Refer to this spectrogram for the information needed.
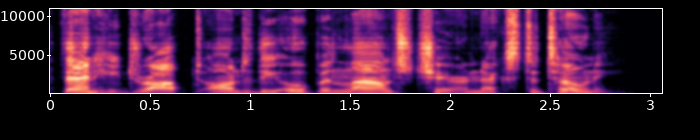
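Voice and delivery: ordinary delivery

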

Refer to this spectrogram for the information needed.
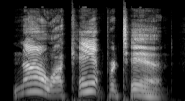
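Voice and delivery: ordinary delivery, nothing marked

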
